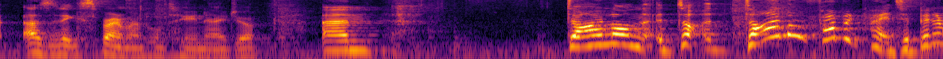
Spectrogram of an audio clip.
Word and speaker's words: Dylon: Um, is it Dylan as in Bob? Dylon. Dylon. Oh, I thought it was Dylan. So, Dylon.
